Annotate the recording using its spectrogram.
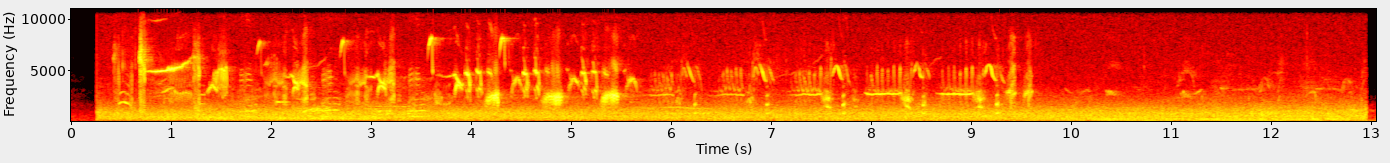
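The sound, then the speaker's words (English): A songbird runs through a quick medley of mimicked wetland calls, Canada goose honks, a mallard's quack and American coot notes, in bursts over the first half, then fades under a steady outdoor hiss. “Wow, check out that wetland phrase he just did. Canada goose, mallard, and then American coot.”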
